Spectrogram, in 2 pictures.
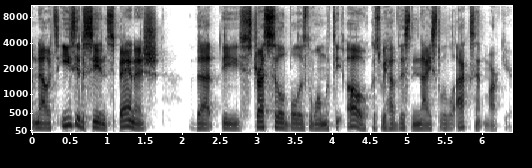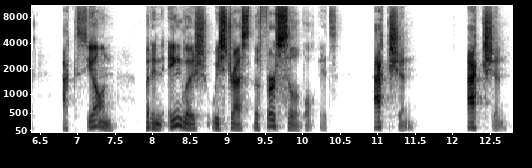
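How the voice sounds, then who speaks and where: A man giving a scripted pronunciation lesson. He switches between Spanish and English and repeats example words slowly and clearly. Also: medium pitch. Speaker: pronunciation teacher.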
